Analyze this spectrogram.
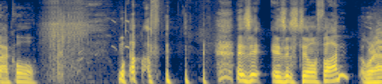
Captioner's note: laughs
